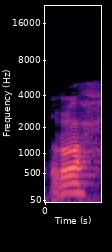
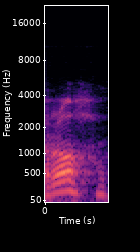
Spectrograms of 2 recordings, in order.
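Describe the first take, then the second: First: The vowel sounds like an open 'a'. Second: The vowel sounds like a rounded 'o'. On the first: The speaker calls it right. "Rah bukan roh" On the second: The speaker calls it wrong. "bukan roh"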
